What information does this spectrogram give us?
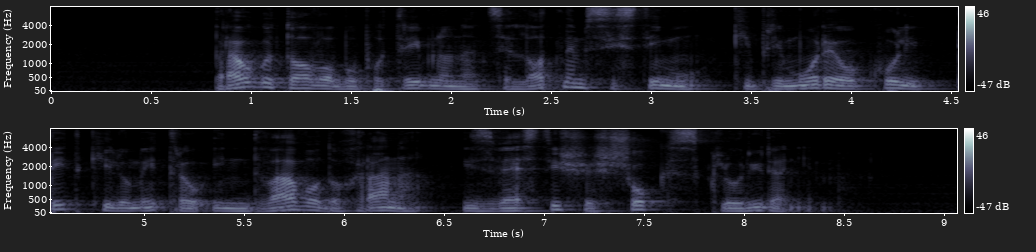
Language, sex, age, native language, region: Slovenian, male, 18-29, Slovenian, Gorenjska region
